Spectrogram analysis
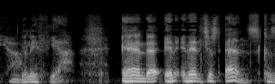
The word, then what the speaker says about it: Galicia: you just have to say it like the Galicia. Galicia.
